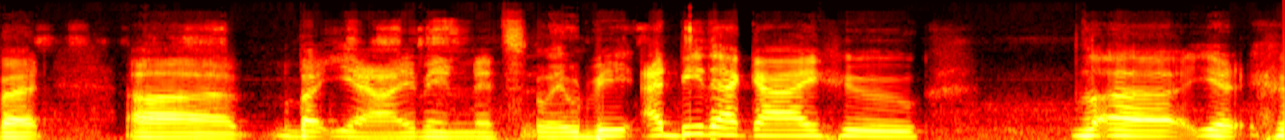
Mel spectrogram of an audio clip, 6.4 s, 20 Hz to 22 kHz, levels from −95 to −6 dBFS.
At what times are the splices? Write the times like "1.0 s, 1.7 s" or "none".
2.7 s

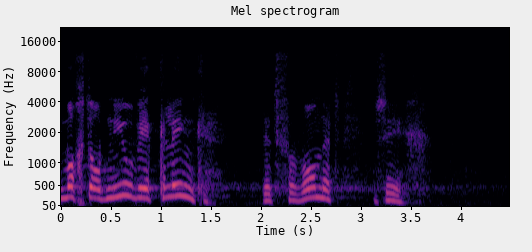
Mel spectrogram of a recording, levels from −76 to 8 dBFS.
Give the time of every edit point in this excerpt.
2.0 s

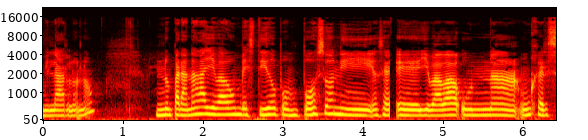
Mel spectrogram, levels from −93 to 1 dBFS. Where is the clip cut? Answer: 1.3 s, 4.3 s

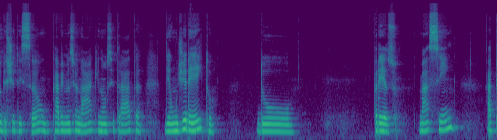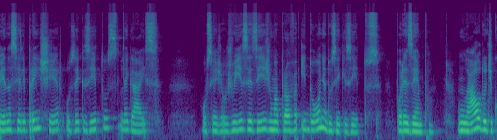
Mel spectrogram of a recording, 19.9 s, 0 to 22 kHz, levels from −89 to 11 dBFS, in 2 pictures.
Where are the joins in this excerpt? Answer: none

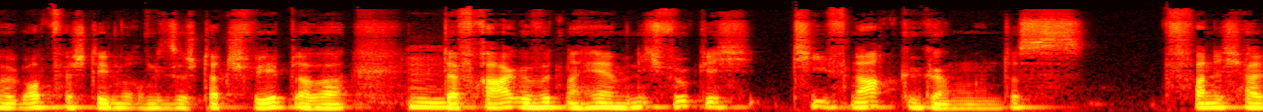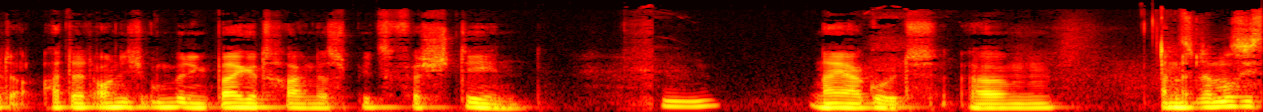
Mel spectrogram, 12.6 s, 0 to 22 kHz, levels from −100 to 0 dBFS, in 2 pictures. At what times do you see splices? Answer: 9.6 s

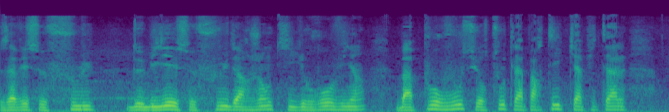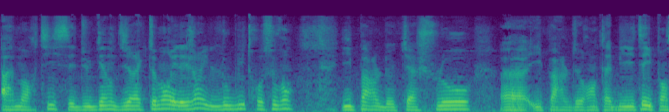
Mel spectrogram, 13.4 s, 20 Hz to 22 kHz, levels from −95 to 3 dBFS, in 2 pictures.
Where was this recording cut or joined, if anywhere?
none

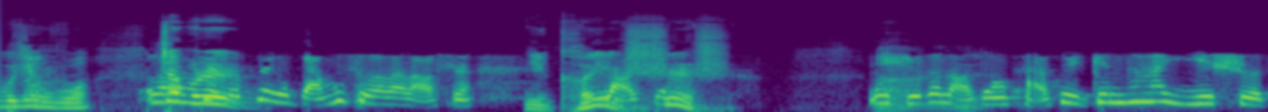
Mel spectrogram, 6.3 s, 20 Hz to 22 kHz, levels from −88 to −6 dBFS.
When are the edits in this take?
2.6 s

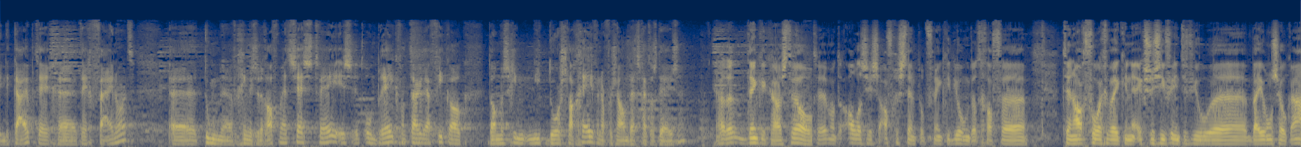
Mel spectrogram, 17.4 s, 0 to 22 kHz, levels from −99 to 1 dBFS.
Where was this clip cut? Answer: 10.8 s

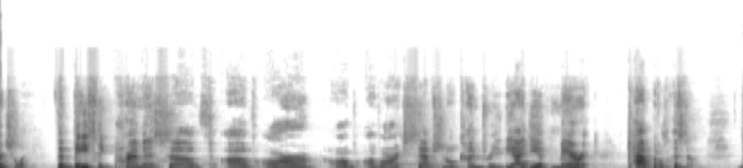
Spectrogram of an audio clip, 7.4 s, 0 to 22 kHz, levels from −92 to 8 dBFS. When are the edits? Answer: none

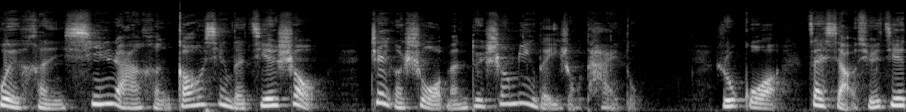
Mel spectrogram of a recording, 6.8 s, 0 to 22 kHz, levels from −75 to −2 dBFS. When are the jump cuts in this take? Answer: none

